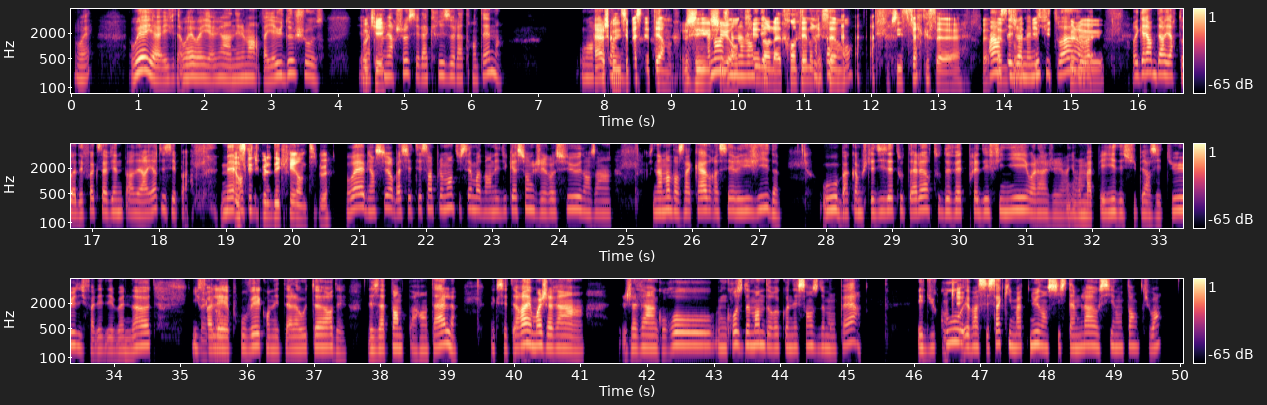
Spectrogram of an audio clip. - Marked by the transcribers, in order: laugh; tapping; other noise
- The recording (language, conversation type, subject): French, podcast, Comment décrirais-tu ton identité professionnelle ?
